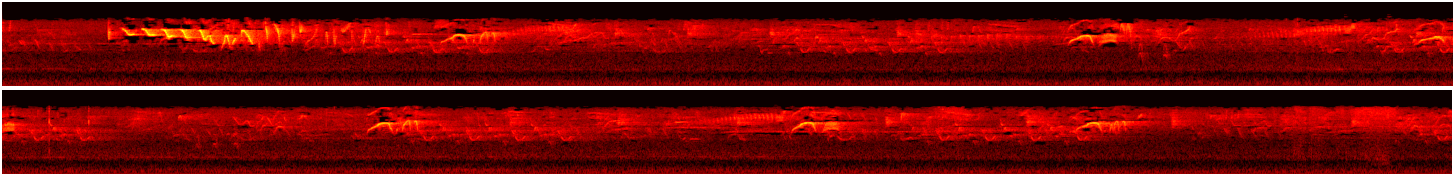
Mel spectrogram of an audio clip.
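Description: Chorus of birds chirping and singing: a loud rapid trill about a second in, then a louder rising call that comes back every three or four seconds over continuous twittering.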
